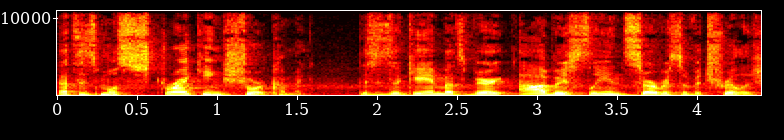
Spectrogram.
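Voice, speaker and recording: Speaking at a very fast pace, a man with a fairly high voice uses lively intonation and vocal fry. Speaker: voice actor. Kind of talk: video game review narration.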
